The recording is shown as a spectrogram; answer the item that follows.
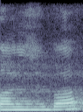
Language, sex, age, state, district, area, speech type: Bodo, male, 18-30, Assam, Chirang, rural, spontaneous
